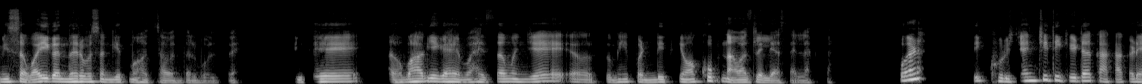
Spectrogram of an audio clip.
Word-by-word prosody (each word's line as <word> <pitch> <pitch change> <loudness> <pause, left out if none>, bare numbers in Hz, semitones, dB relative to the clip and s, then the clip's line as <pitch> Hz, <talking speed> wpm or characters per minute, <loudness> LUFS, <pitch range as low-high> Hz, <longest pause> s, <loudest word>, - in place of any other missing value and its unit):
मी 120 - +2
सवाई 125 +2 +4
गंधर्व 130 -1 +4
संगीत 110 -3 -2
महोत्सवाबद्दल 90 -4 -7
बोलतोय. 80 -1 -16 0.6
तिथे 130 +5 +1 0.3
सहभागी 130 +7 +2
घ्या 130 -2 +3
व्हायचं 115 +3 -2
म्हणजे 130 +4 0
अ, 110 -1 -6 0.2
तुम्ही 110 +3 -4
पंडित 110 +1 -1
किंवा 115 -1 +1
खूप 170 -2 0
नावाजलेले 105 -4 0
असायला 85 0 -11
लागतात. 85 - -16 0.7
पण 220 +7 +7 0.6
ती 170 +1 -4
खुर्च्यांची 160 +7 +1
तिकीटं 165 -3 +2
काकाकडे 120 +1 -3
125 Hz, 125 wpm, -23 LUFS, 105-135 Hz, 0.7 s, पण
